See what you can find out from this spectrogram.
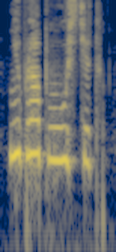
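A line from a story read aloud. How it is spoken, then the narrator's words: Dejected repetition. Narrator (Russian): упавшим голосом повторила Глазастик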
